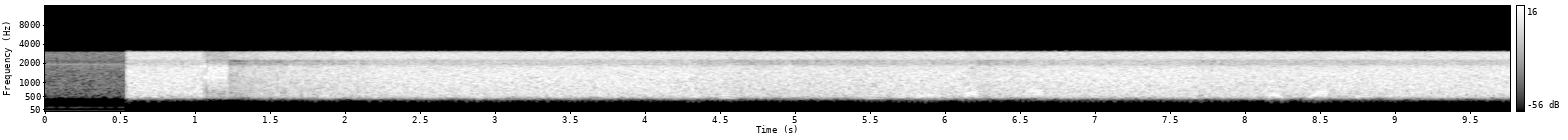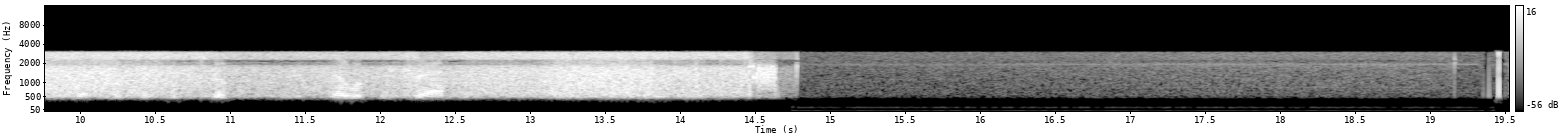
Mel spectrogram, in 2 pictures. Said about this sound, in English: Okay, I'm not sure if you're talking to me or your guys, but everything was all static.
